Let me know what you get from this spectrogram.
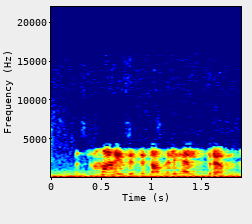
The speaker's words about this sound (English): your phone. I hear it.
